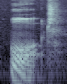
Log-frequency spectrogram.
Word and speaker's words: ought: The first word on the list is ought, as in ought to, which is a modal auxiliary verb, which means the same as should.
